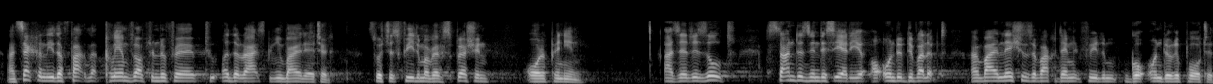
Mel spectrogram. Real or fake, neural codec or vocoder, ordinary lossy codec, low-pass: fake; codec, 16 kHz, 2 kbps, X-Codec, HuBERT features, trained on balanced general audio; none; none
